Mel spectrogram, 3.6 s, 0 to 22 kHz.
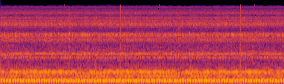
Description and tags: voice.CEG.chord
my voice (dubbed) singing a 3-note chord /mi voz doblada haciendo un acorde de 3 notas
